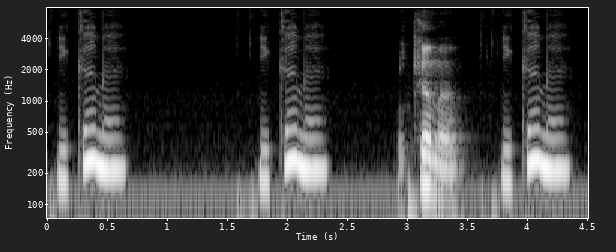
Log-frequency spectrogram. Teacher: the higher pitch is on the second syllable and then it goes down, like you can hear with the voice as well. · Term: pitch accent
